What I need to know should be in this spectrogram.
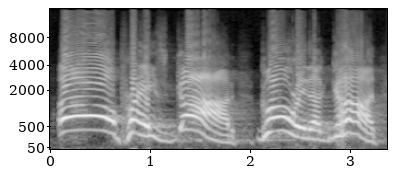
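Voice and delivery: loud, exultant church outburst; shouted praise. Acted.

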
